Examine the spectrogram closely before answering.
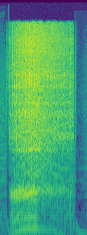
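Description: A chainsaw roars to life and revs hard, its engine pitch climbing then settling into a loud, buzzing whine before cutting off abruptly after about a second and a half.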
